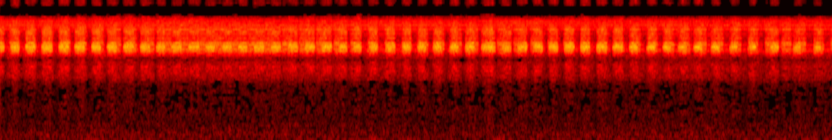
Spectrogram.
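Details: Summer chorus of cicadas in Provence, in the south of France, a continuous shrill buzz throbbing in quick regular pulses, roughly three per second, slightly uneven in places, nothing else audible.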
